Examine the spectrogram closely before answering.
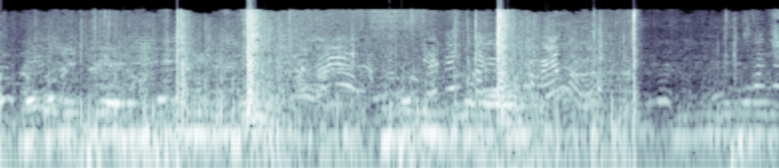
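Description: Firecrackers bang and crackle in quick bursts outdoors.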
